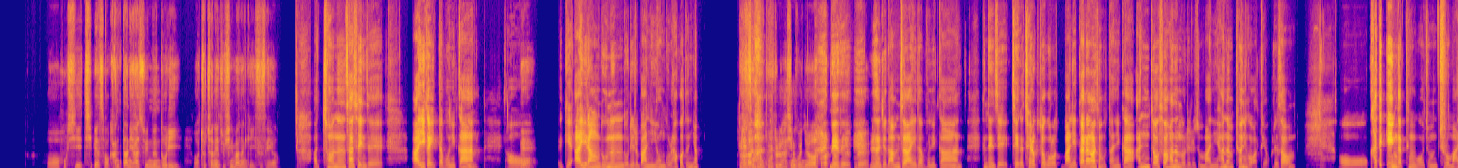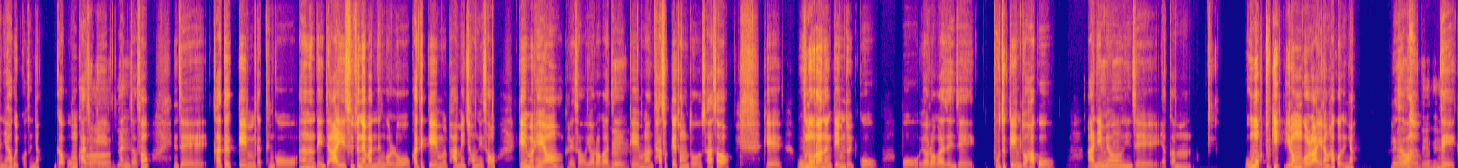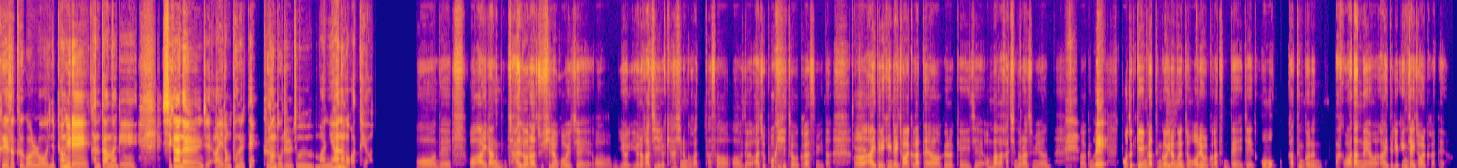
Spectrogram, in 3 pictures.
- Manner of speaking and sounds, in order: laughing while speaking: "그래서 네네"; laughing while speaking: "아"; laugh; other background noise; laughing while speaking: "보기"; laugh; tapping
- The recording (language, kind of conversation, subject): Korean, podcast, 집에서 간단히 할 수 있는 놀이가 뭐가 있을까요?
